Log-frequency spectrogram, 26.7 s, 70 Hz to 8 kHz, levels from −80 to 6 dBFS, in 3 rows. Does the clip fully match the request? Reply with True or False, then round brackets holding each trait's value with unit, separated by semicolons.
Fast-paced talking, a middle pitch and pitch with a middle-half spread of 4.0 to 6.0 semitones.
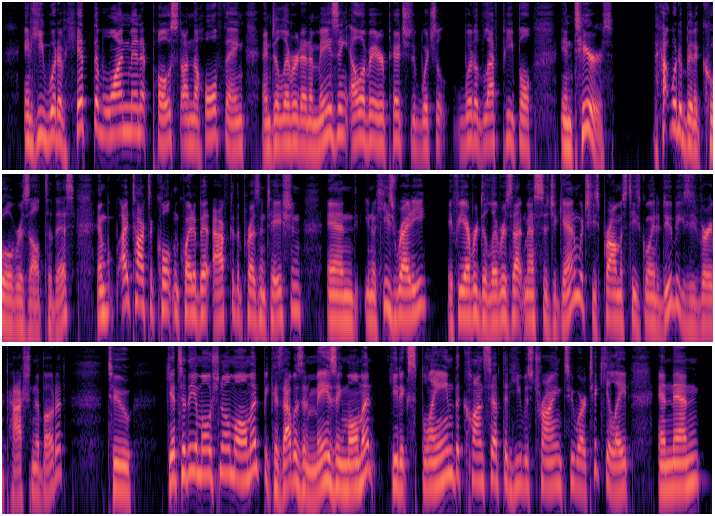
True (215 wpm; 150 Hz; 4.5 semitones)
